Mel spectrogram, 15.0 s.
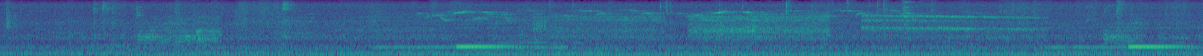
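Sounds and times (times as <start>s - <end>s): train equipment hum: 0.0s - 15.0s
high bird-like chirps: 5.1s - 13.2s.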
